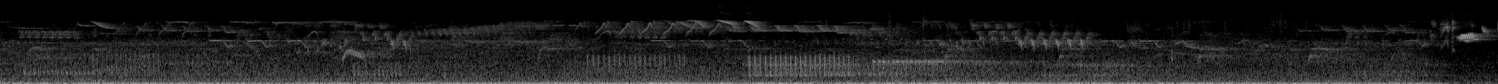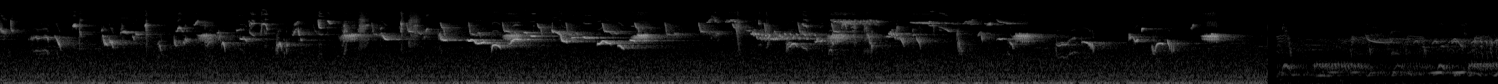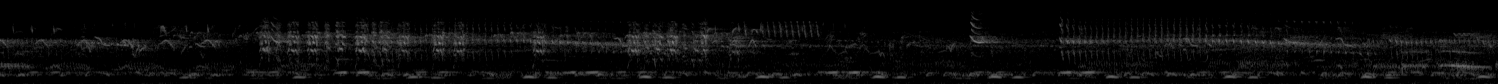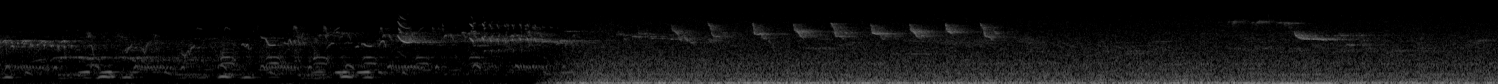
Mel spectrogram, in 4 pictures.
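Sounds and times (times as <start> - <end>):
birds chirping and calling: 0.0 - 16.3, 43.4 - 59.9
steady background hiss: 0.0 - 27.7, 50.4 - 59.9
dense chorus of high chirps: 50.4 - 59.9
steady low tones: 50.5 - 59.9.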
